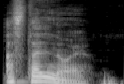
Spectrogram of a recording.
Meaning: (noun) the rest; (adjective) nominative/accusative neuter singular of остально́й (ostalʹnój)
- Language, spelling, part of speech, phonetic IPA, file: Russian, остальное, noun / adjective, [ɐstɐlʲˈnojə], Ru-остальное.ogg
